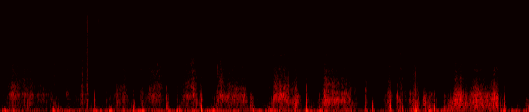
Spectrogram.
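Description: Long nails tap along the side wall of a green plastic aloe gel tub held on its side, giving quick, dull clicks over a low, soft rustle. The taps are short and dry, with little ring after each one.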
